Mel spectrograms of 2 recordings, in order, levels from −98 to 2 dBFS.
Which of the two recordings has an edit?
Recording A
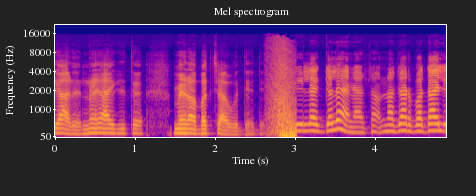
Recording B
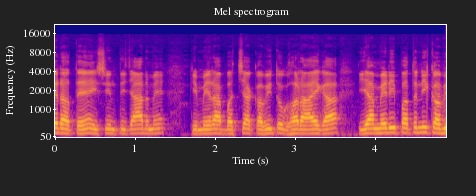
A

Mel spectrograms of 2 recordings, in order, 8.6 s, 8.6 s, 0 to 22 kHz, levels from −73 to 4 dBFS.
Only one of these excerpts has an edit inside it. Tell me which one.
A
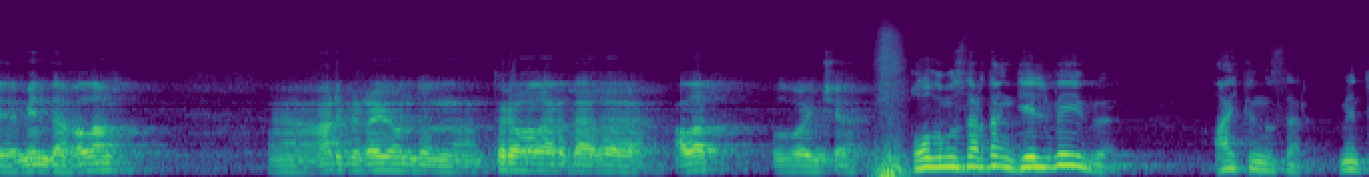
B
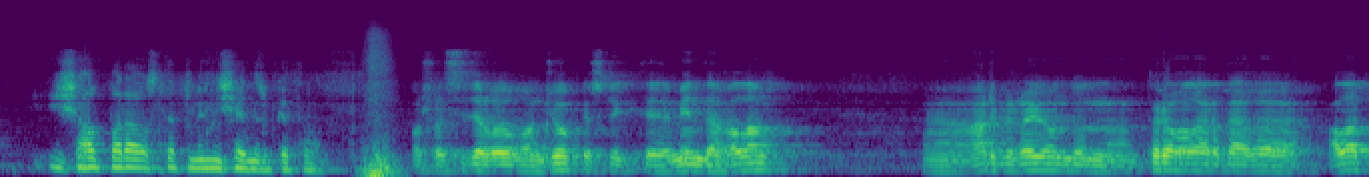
A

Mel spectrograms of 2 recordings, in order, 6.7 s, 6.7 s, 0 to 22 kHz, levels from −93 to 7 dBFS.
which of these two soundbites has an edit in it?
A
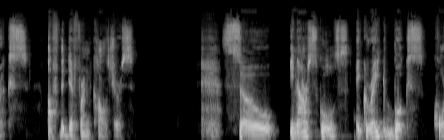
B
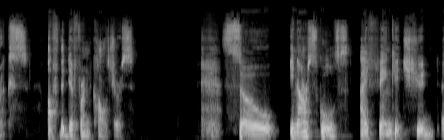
A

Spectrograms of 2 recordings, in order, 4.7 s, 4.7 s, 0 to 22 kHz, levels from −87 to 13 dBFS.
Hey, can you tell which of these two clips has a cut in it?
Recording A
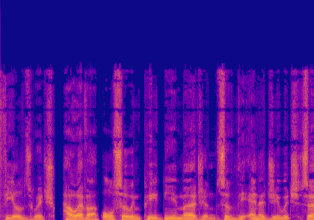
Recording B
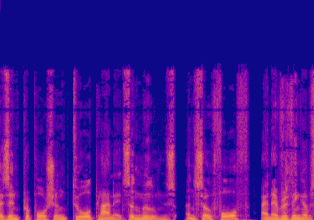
B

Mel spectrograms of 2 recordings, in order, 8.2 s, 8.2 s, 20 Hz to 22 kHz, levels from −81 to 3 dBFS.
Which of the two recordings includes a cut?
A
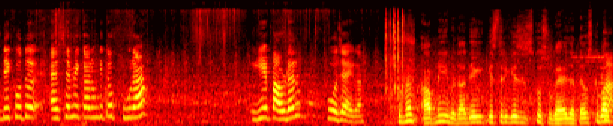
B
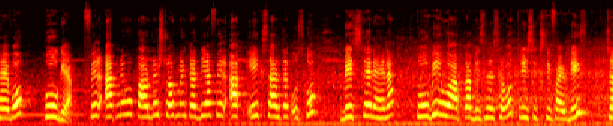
A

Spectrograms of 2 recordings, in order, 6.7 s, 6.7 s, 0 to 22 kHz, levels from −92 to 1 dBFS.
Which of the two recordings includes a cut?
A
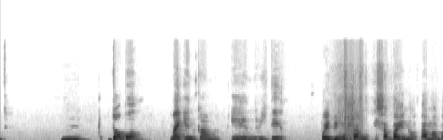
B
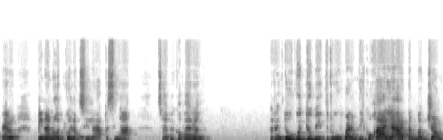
A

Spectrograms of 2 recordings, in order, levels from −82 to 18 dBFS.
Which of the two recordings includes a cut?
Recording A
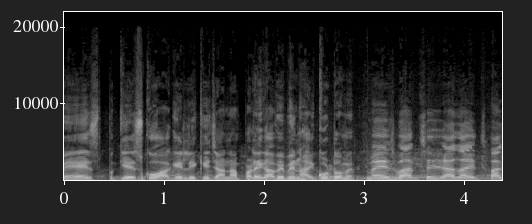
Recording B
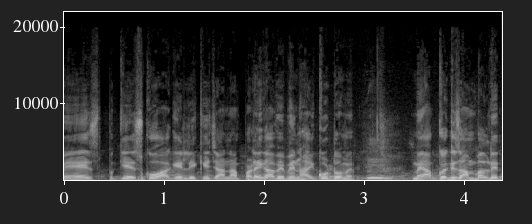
A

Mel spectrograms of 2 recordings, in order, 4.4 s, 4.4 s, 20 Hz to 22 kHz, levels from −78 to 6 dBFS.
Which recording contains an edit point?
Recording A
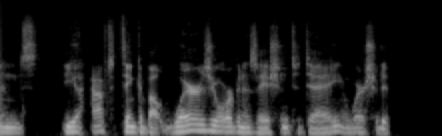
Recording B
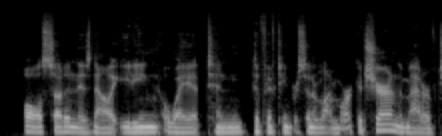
A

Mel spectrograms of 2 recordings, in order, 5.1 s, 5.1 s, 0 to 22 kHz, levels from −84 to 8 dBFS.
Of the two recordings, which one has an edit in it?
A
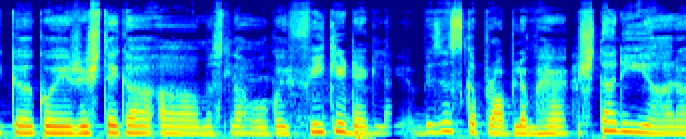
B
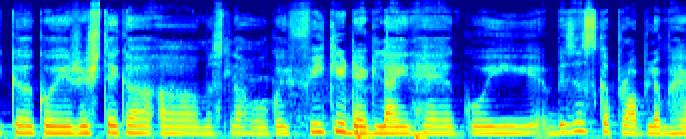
A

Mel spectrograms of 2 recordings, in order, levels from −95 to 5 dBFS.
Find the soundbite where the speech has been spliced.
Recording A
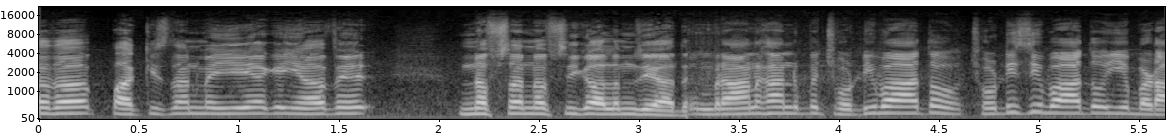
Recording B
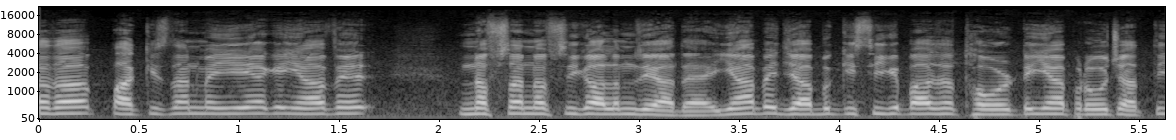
A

